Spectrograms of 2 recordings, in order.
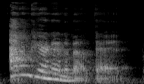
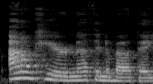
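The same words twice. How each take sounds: First: I don't care nothing about that, pitched much higher in mock outrage; a raised, indignant protest. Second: Said in the usual way. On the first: Angry at cancelled date.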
